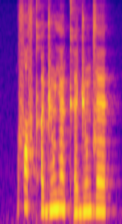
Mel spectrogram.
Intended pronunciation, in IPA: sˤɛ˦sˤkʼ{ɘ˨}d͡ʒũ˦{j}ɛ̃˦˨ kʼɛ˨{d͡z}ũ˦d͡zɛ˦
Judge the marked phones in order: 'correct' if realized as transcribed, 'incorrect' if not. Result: correct, correct, incorrect: d͡ʒ

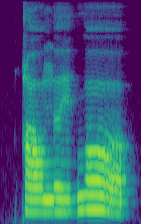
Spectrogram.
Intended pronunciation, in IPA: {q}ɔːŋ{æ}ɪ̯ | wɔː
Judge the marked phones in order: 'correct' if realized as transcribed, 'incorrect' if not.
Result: correct, incorrect: ə

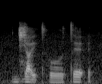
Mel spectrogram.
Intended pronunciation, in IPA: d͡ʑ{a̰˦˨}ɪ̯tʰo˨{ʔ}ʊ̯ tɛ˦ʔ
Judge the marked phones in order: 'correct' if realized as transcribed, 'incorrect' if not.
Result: correct, incorrect: none

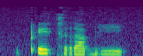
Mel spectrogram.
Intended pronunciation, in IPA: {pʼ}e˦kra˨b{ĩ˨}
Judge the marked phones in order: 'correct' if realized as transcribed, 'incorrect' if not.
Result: correct, incorrect: i˨

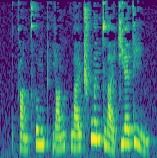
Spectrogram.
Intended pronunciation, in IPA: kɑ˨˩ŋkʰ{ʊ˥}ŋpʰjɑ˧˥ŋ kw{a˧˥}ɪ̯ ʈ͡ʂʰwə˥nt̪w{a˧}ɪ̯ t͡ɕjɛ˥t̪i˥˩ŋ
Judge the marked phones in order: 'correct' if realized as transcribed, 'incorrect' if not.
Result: correct, correct, incorrect: a˨˩

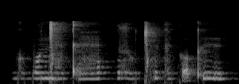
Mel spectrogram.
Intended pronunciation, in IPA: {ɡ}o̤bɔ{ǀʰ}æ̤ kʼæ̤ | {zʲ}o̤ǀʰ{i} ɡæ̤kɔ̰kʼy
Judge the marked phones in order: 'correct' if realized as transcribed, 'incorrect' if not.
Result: correct, incorrect: ŋ͡ǀ, incorrect: z, incorrect: y

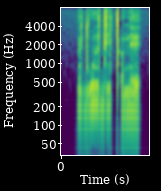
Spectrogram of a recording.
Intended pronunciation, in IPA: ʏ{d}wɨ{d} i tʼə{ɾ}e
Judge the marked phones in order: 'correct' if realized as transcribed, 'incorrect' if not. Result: correct, correct, incorrect: n̪

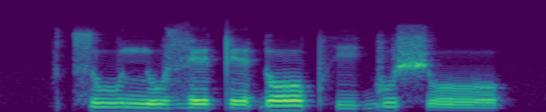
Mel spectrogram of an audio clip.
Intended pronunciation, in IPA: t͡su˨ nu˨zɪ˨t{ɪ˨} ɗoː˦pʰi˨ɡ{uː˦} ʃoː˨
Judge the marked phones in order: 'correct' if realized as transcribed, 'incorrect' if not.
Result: correct, incorrect: u˦

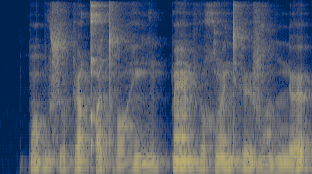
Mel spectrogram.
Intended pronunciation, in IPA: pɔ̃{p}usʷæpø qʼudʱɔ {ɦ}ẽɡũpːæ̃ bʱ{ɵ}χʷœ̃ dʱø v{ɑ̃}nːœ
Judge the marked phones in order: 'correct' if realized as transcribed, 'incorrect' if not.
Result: incorrect: ɓ, correct, correct, correct

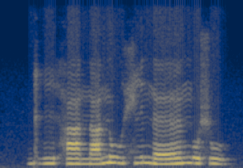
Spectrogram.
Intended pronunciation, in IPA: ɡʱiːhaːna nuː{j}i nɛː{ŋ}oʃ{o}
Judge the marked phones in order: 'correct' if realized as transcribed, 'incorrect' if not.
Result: incorrect: ç, correct, incorrect: u

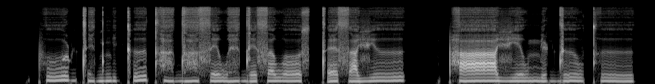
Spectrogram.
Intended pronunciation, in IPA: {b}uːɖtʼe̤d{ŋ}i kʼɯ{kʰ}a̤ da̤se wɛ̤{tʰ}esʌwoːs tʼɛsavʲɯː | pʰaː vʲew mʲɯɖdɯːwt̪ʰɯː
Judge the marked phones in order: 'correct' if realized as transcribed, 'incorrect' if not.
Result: incorrect: pʰ, correct, incorrect: t̪ʰ, incorrect: d

